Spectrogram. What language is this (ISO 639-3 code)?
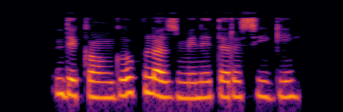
pus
